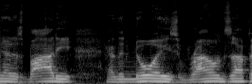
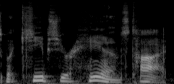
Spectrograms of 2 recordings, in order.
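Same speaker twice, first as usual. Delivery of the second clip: ordinary talk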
